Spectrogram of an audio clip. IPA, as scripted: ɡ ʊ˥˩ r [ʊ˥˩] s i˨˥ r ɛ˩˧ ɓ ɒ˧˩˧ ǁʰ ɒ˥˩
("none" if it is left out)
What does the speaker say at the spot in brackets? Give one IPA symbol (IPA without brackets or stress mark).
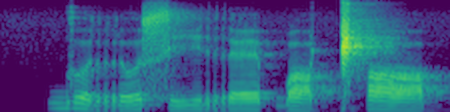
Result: ʊ˨˥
